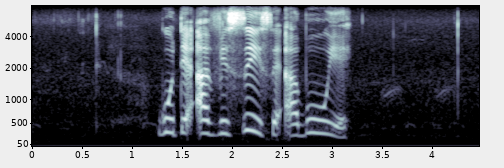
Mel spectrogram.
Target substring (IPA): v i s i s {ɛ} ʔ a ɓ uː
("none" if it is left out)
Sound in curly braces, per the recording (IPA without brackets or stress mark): ɛ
